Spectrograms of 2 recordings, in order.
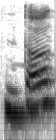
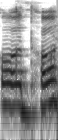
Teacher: द यह हमारा अल्पप्राण है, जो ध ये हमारा महाप्राण।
